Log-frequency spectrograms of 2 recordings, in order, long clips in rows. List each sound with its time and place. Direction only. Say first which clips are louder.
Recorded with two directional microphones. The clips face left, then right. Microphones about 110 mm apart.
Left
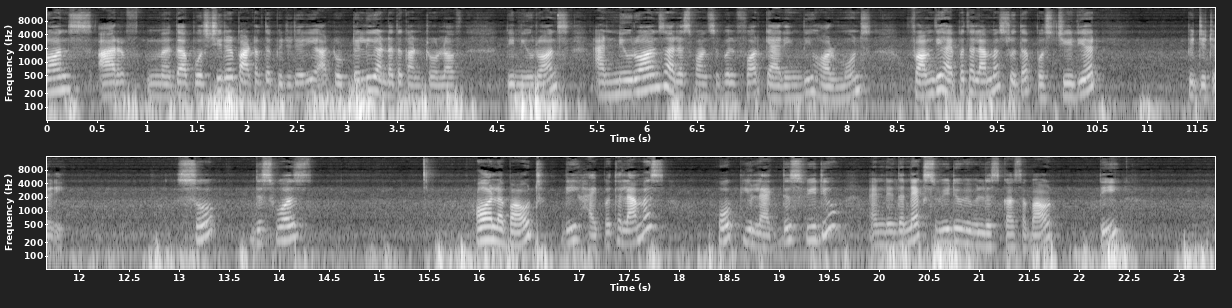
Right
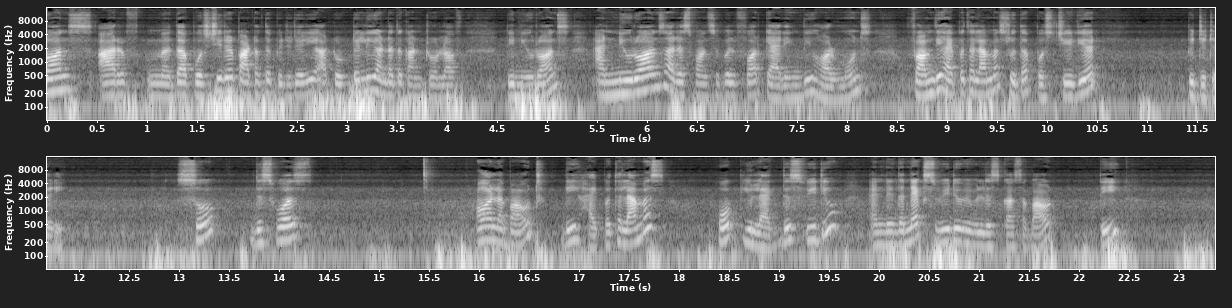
0.0 s a woman's voice: even; 10° right (ahead or behind)
11.4 s speech: right 3 dB; 25° right (ahead or behind)
13.0 s speech: right 2 dB; 20° right (ahead or behind)
16.0 s speech: left 6 dB; 30° left (ahead or behind)
16.8 s a woman's voice: right 3 dB; 15° right (ahead or behind)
